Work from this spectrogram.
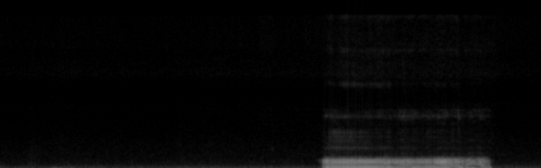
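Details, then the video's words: Sleeping long-haired Chihuahua snoring indoors, a short-nosed dog that always snores heavily: one drawn-out, fluttering, rasping voiced snore of about one and a half seconds after a quiet stretch with faint room noise. "장모치와와 민아의 코골이 영상"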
